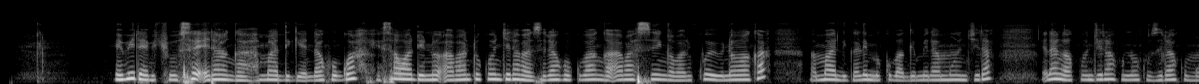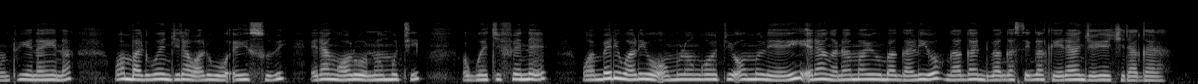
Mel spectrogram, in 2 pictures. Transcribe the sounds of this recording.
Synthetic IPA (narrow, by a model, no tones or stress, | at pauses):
e̞βiɾe̞βicuːse̞ʔeɾaŋɡamaːðiɡe̞ːndakuɡwaesawaðino̞ʔaβaːntukuːɲɟiɾaβaziɾakokuβaŋɡaːβasiːŋɡaβalikwe̞ːjunawakaːmadiɡalimikuβaɡemiɾamuːɲɟiɾae̞ɾaŋɡakuːɲɟiɾakuno̞ːkuziɾakumuːntuje̞naje̞na | waːmbaliwe̞ːɲɟiɾawaliwo̞ʔe̞isuβi | e̞ɾaŋɡawaliwo̞no̞ːmutʰi | o̞ɡwe̞ːcife̞ne̞ | waːmbe̞ɾiwaliwo̞ːmulo̞ːŋɡo̞tio̞mule̞ːjie̞ɾaŋɡanamajuːmbaɡalijo̞ŋɡaɡaːndiβaɡasiɡake̞ːɾaːɲɟeːje̞ːciɾaɡala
